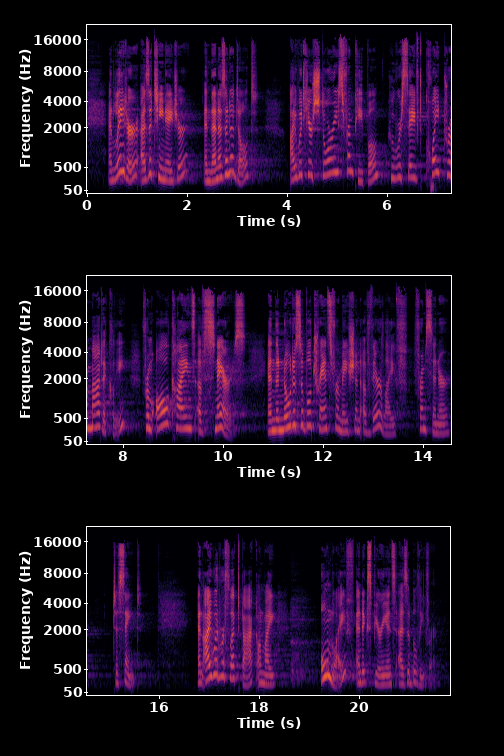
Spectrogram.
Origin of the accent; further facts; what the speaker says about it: Dallas, Texas, United States; born there; I was born in Dallas, the first child of Stan and Donna.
